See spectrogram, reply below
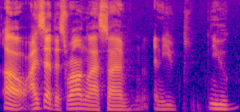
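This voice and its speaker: A man's voice: medium pitch, fairly even intonation, normal speed, pushed and bright, dry recording, clean studio sound. A man in his thirties co-hosting a community radio show, chatting informally and reading out local events. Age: 30s. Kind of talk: casual chat and event announcements.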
